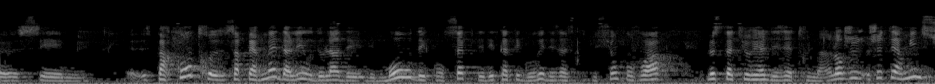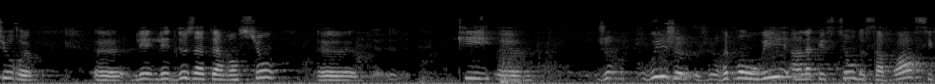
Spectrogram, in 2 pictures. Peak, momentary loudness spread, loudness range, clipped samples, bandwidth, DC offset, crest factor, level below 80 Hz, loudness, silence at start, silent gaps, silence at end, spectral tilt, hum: -12 dBFS; 17 LU; 4 LU; under 0.1%; 10.5 kHz; 0.7%; 18 dB; -48 dBFS; -30 LUFS; 0 s; none; 0 s; -5.5 dB/octave; none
